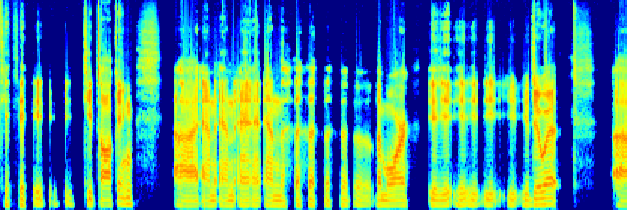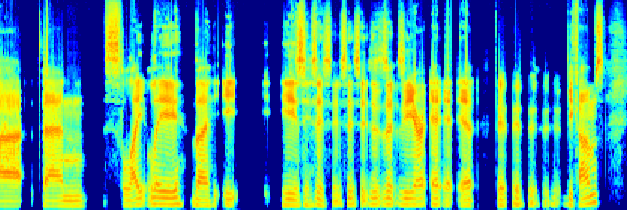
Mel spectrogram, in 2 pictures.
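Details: Stuttering since age eight in an adult male speech-language pathologist who deliberately lets it show; repetitions of sounds, words and phrases.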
